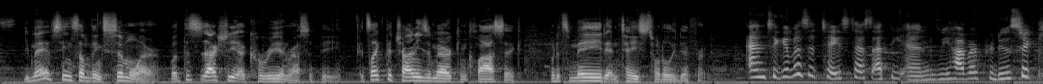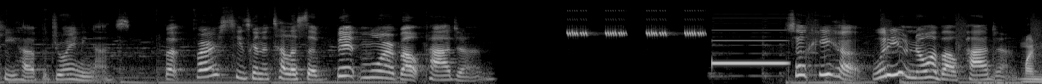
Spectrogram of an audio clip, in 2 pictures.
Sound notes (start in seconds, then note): 16.1 crickets chirping; 16.9 beeping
